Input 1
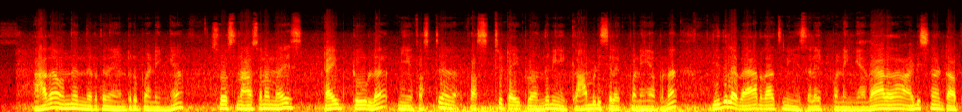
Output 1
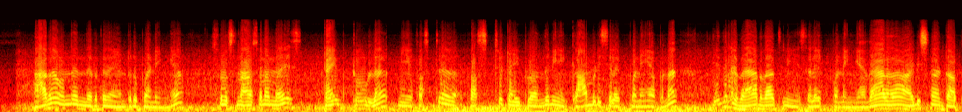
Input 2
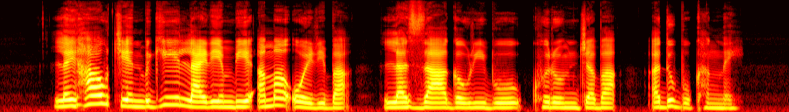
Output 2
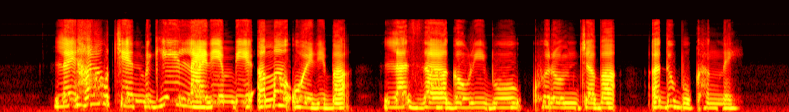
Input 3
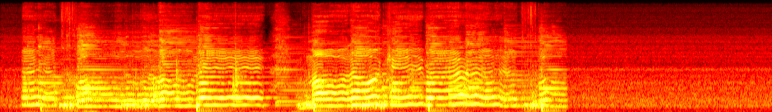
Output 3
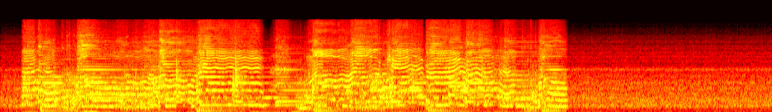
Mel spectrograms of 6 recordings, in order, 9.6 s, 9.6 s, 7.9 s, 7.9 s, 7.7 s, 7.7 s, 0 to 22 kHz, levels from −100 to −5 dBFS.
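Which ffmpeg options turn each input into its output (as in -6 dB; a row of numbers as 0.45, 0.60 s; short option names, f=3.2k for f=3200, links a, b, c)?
-af "lowpass=9.4k,afftfilt=real='re*lt(hypot(re,im),0.447)':imag='im*lt(hypot(re,im),0.447)':win_size=1024:overlap=0.75,adynamicsmooth=sensitivity=7.5:basefreq=2.1k,volume=4dB" -ar 24000 -c:a mp2 -b:a 128k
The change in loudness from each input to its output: -1.0, -4.0, -4.0 LU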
